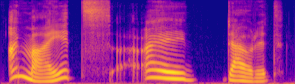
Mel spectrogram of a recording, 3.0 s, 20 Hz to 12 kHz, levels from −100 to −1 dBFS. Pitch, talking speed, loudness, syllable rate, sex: 220 Hz, 60 wpm, -16 LUFS, 2.4 syllables/s, female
